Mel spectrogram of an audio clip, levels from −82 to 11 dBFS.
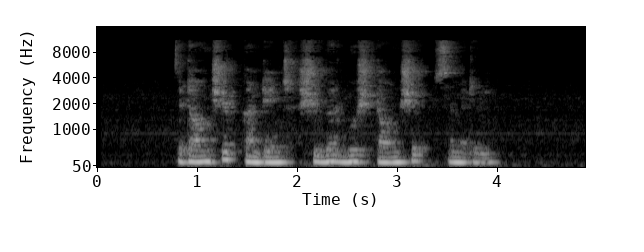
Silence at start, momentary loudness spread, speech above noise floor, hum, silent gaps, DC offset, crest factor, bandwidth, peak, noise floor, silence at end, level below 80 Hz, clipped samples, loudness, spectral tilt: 0.8 s; 11 LU; 42 dB; none; none; under 0.1%; 14 dB; 11 kHz; -10 dBFS; -64 dBFS; 0.85 s; -56 dBFS; under 0.1%; -23 LUFS; -6 dB/octave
